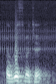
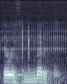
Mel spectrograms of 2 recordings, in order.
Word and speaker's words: arithmetic: word and you think arithmetic but the way it's pronounced in this context is arithmetic with the emphasis on the E for medic but uh so it's an arithmetic sequence but if you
